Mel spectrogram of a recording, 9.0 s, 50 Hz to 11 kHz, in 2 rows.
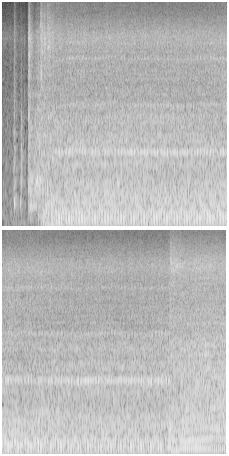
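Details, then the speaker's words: Craftsman YTS4000 riding mower bought for resale, with new spark plugs, dark dirty oil and a wrong zip-tied fuel filter, starting: catches within half a second, then a steady even idle with no misses or knocks; healthy. "one's beautiful runs really good so i'm gonna lift it up"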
